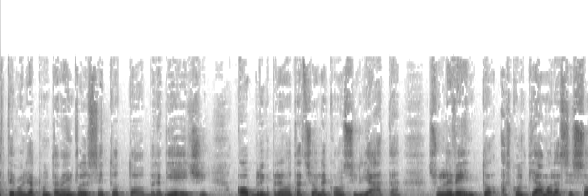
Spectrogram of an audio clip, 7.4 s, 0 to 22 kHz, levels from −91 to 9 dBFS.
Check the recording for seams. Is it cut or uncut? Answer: cut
